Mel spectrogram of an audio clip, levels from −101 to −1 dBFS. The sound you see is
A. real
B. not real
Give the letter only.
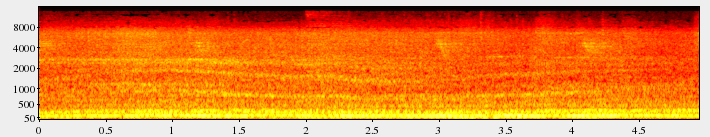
A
